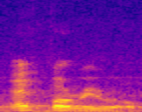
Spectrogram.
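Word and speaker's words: Efo riro: Efariro.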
